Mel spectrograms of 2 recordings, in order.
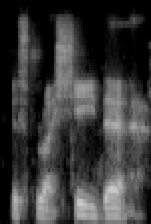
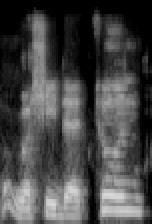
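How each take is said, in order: First: The word ends on an open -a vowel. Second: The word ends with a full -tun ending.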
